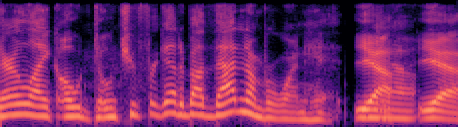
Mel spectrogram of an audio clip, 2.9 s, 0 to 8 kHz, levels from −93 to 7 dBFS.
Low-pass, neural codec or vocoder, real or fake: 7.2 kHz; none; real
